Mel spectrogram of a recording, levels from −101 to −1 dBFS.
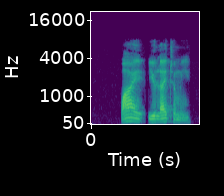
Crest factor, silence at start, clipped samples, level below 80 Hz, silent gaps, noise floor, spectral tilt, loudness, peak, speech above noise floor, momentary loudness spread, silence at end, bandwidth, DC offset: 22 dB; 0.6 s; under 0.1%; -70 dBFS; none; -86 dBFS; -4.5 dB/octave; -29 LUFS; -8 dBFS; 57 dB; 12 LU; 0.25 s; 8.2 kHz; under 0.1%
